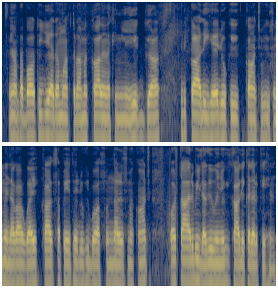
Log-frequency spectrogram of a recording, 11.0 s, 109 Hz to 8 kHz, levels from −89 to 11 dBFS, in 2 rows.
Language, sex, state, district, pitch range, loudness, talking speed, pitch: Hindi, male, Chhattisgarh, Korba, 110-120 Hz, -16 LUFS, 235 wpm, 115 Hz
